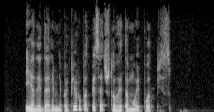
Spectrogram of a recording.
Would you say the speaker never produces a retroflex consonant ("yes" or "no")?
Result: no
